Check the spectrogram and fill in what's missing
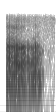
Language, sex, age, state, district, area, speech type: Hindi, male, 45-60, Bihar, Begusarai, rural, conversation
